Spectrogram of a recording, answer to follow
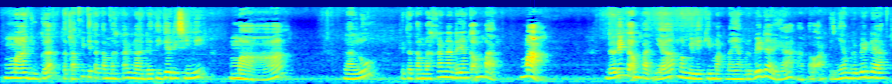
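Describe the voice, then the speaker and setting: A woman's voice: medium pitch, mellow, highs cut off. Patient woman teaching Mandarin tones. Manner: clear, patient, models tones slowly. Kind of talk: instructional lesson for learners. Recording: echoey room, faint background noise.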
